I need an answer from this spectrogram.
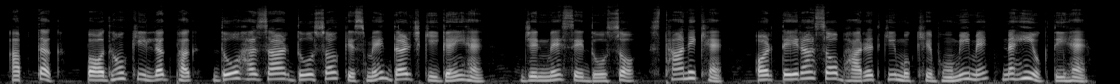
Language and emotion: Hindi, neutral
